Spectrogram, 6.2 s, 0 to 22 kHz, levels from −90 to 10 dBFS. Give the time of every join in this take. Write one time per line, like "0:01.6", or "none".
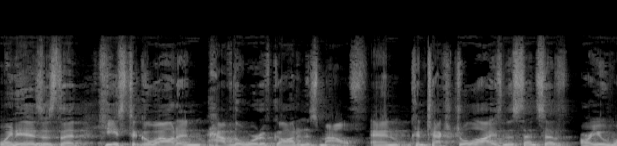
0:00.9
0:02.1
0:04.0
